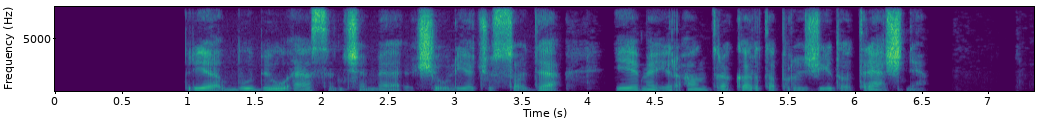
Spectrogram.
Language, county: Lithuanian, Kaunas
